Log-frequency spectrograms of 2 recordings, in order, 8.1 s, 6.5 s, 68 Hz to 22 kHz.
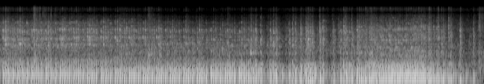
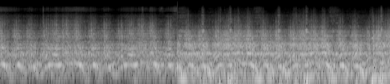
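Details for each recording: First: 1940 Plymouth Deluxe six parked about 65 years, started on 6 volts with crushed, clogged muffler and exhaust: low, slightly uneven idle then quick throttle blips; runs fine after storage. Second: 1940 Plymouth Deluxe parked about 65 years, choked: labored slow cranking at about four turns a second. It almost catches but won't start, turning over too slowly to fire. A 12-volt battery is next.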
